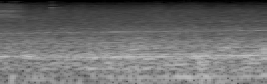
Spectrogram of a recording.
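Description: Inside a passenger train carriage: steady train running noise with a steady hum running through it.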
